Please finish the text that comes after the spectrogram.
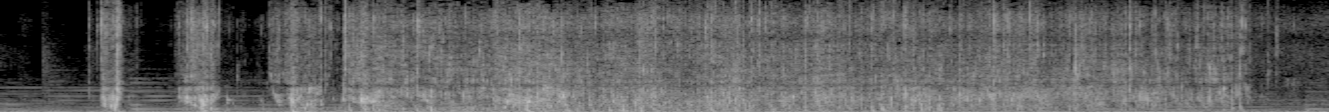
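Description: Water trickles and splashes steadily from a watering source onto dry potted hardy mums as they are planted, a continuous close pour with a few louder splashes near the start.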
